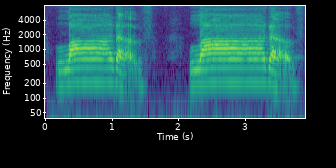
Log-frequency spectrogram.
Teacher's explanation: that final T is turning into a flap t or d d sound because it's between two vowels lot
